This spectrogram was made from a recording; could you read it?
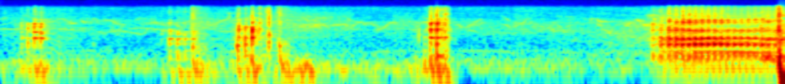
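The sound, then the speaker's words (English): A female pig grunts in several short, throaty bursts, followed by a louder, longer snorting squeal at the end. “In terms of time to processing, weight, meat yield, weanability, she's pretty much the perfect pig.”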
